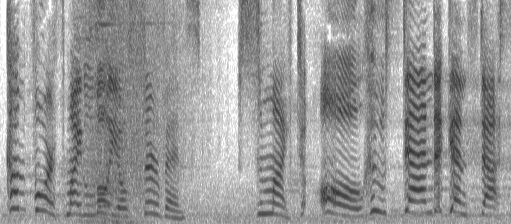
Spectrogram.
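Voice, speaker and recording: A woman's voice: very high-pitched, animated, slow, background noise, exaggerated voice. A woman voicing a grandiose young princess in a video game, speaking in pompous, archaic, dramatic phrases and commanding her servants. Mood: defiant. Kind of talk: video game character acting.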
